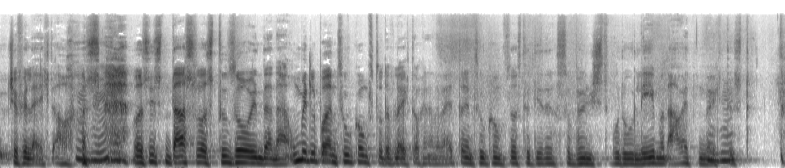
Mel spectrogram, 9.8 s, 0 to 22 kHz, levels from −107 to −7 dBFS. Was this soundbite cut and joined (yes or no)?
no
